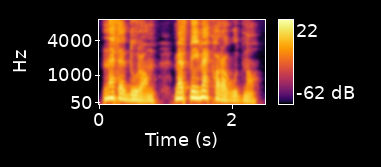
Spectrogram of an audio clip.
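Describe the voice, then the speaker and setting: A man's voice: medium pitch, animated, mellow, natural voice. A man doing a fretful old servant. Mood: anxious. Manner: pleading, fearful. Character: old anxious male servant, talkative.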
